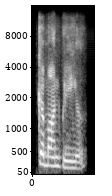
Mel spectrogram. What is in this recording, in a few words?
"commonweal", Indian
